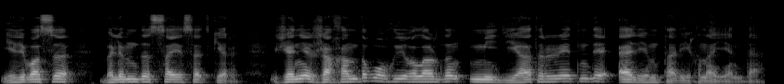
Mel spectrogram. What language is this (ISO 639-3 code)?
kaz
